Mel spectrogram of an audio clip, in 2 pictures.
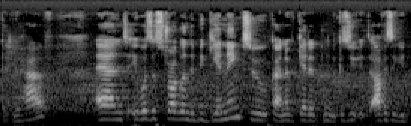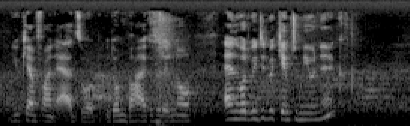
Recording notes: Current Obsession at Munich Jewellery Week 2023. A conversation recorded at the buzzing hub.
